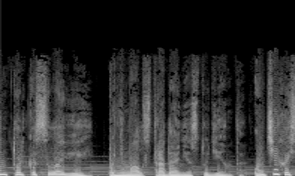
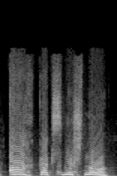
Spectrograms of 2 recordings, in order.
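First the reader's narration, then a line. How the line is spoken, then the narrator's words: Shameless cynical laughter. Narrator (Russian): маленькая ящерица, несколько склонная к цинизму, беззастенчиво расхохоталась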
